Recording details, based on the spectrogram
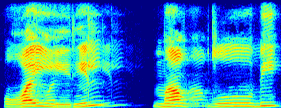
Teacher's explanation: रा के नीचे ज़ेर है, उसको बारीक पढ़ेंगे, मोटा नहीं पढ़ना। · गैन और दाद दोनों मोटे हरूफ हैं, किसी भी कंडीशन में हो मोटे पढ़े जाते हैं, इनको मोटा पढ़ा जाएगा।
